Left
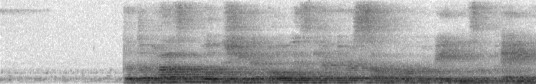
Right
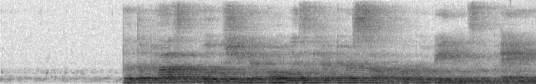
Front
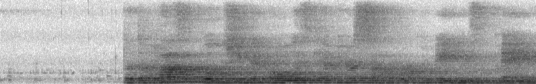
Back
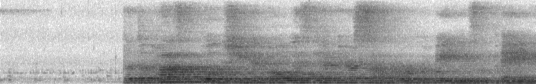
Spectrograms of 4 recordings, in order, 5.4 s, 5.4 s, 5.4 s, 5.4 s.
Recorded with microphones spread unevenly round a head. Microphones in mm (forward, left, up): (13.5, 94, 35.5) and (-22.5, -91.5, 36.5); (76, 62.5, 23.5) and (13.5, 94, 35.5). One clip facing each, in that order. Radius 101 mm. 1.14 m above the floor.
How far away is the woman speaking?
About 0.9 m.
